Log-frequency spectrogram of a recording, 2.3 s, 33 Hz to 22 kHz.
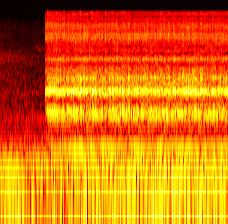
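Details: Contact breaker (points) shocker circuit with an 11 µF used generator capacitor added across the points alongside the condenser: steady high-pitched electrical buzz switches on abruptly and holds constant; output voltage drops and the spark at the points grows.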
